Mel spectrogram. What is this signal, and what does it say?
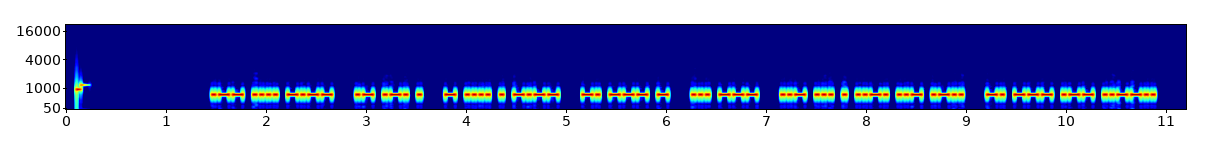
Morse code, heard as a keyed tone, about 34 wpm, 700 Hz. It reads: WHY ARE THEY NOT SO USEFUL NOW?
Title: Sentences from Top 1000 Words - Review Part 4 - 35wpm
